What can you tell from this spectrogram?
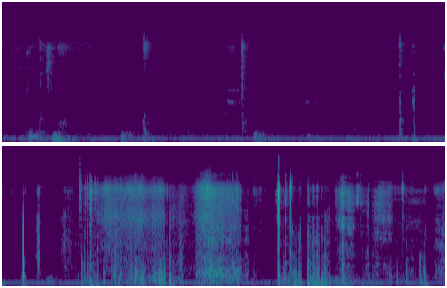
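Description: Handling noise: scattered faint clicks, then rustling and scraping about five seconds in, with a sharp click around seven seconds, over a faint steady hum.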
